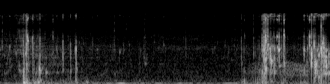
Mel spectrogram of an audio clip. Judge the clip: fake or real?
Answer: real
